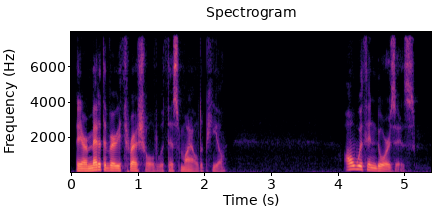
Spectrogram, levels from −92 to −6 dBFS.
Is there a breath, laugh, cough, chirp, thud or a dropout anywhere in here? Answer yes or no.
no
